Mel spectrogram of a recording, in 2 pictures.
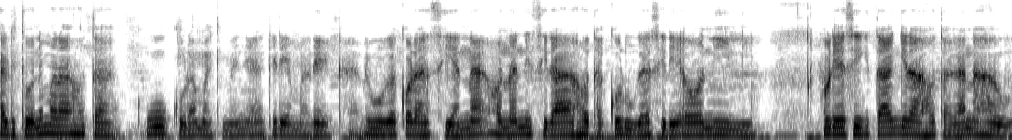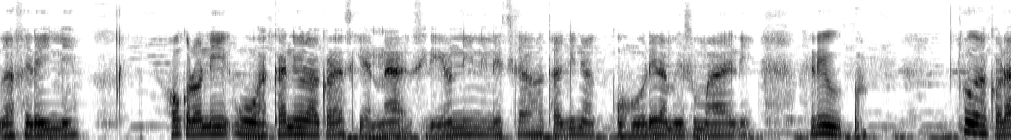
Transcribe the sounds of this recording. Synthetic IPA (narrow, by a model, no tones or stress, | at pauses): haɾutonemaɾahɔta | ɣokoɾamakimɛɲakeɾeamaɾaːkʰaɾeɣuɣakɔɾasianaɔnanesiɾaɦɔtakoɾuɣasiɾeɔnini | oɾeasitaɡeɾaɦɔtaɣanahauɣafɛɾaine | ɔkɔɾɔneowakaneoɾakɔɾasianasiɾeɔnininesi̥ɾahɔtaɡiɲakoɦoɾeɾamesomaɾe | ɾeu | noɣakɔɾa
